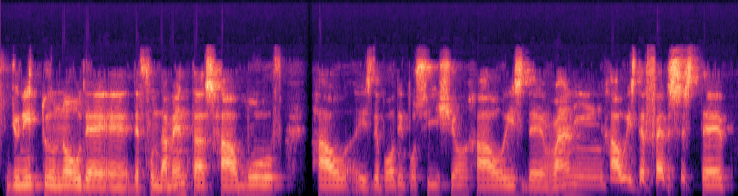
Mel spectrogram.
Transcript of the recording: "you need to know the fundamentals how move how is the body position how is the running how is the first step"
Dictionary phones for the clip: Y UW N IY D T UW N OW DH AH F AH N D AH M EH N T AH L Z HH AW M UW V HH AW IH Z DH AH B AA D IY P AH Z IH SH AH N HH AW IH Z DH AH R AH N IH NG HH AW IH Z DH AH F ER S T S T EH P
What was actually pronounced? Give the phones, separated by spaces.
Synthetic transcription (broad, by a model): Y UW N IY D T UW N OW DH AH F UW N D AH M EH N T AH L S HH AW M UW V HH AW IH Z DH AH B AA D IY P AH S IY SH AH N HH AW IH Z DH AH R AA N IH NG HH AW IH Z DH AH F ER S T S T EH P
